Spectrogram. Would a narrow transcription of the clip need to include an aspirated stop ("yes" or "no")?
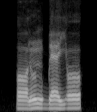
no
